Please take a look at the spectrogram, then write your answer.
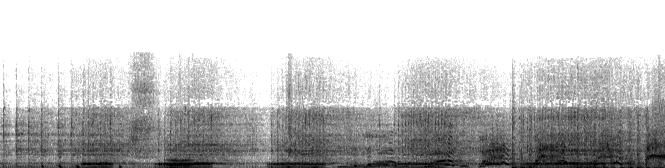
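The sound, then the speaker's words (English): A chainsaw runs loud, its buzzing engine revving up and dropping back several times in uneven surges, with a harsh, rattling drone throughout. “They met up with those monkeys that have the chainsaw in England.”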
